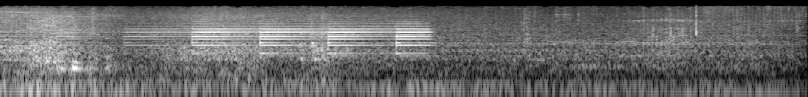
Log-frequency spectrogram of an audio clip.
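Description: The tail end of a Tokyu Toyoko Line train rumbling past, then the level crossing's warning bell ringing about twice a second for around two seconds. The bell stops about halfway through once the train has cleared, leaving quieter street ambience.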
